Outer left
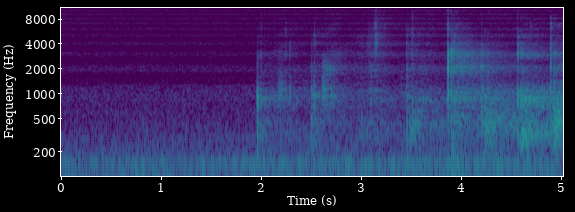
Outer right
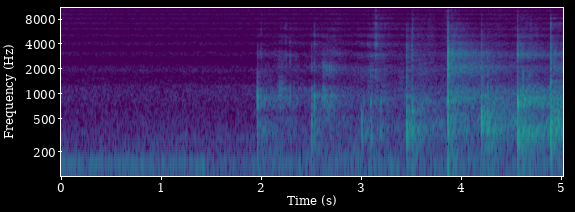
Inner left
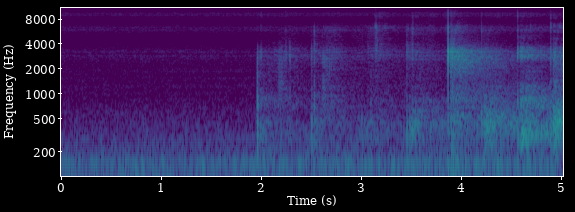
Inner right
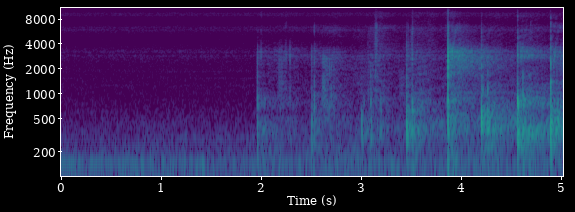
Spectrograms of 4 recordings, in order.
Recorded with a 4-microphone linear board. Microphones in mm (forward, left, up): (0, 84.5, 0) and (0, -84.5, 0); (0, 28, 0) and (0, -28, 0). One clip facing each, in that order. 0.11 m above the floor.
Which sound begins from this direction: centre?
Running footsteps, at 2.0 s.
